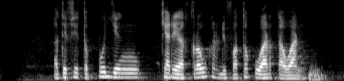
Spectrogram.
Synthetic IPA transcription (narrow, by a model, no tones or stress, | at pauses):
lat̪ifsit̪əpud͡ʒɨŋt͡ʃaɾiakɾowkɨrdifɔt̪ɔkəwart̪awan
